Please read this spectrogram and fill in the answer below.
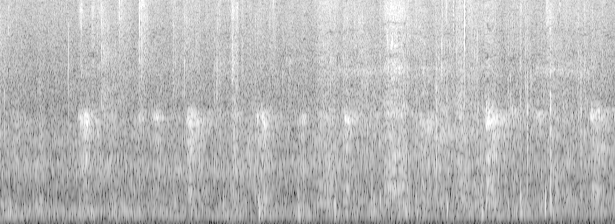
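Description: Faint hoofbeats of a ridden horse moving at a trot or canter, soft muffled strikes on the arena's dirt footing, a few each second.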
